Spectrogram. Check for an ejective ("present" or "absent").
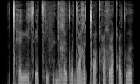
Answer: present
